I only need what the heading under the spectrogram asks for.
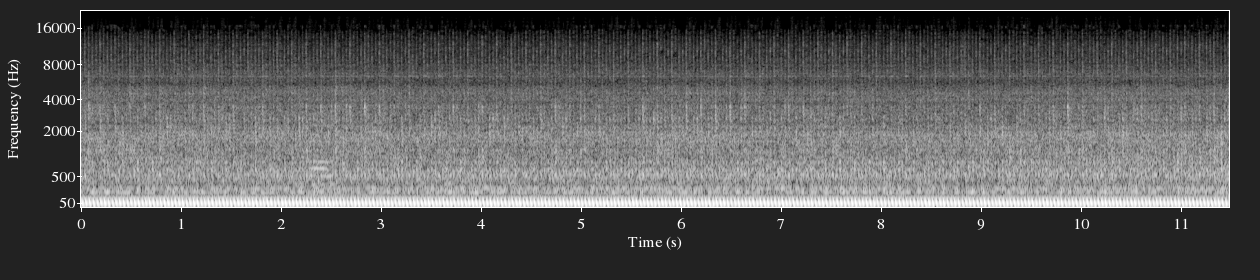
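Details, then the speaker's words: VW camper diesel van idling with steady, even clatter, no misses or hunting, after the leaking injectors were worked on with a 17 spanner; settled into a nice comfortable idle. "She's settling down to a nice comfortable idle there now."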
